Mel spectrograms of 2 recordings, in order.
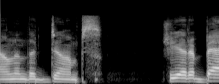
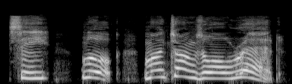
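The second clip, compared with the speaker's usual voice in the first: Judy insisting; 13 semitones higher, 5 dB louder than usual. A narrator's reading. Judy showing fake sick tongue.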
